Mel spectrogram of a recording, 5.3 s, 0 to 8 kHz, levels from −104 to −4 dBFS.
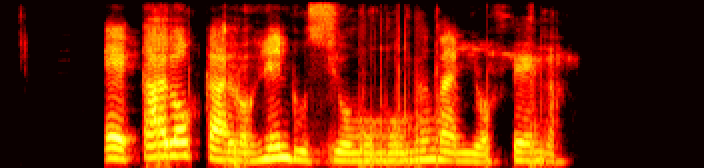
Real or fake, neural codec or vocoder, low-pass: fake; codec, 44.1 kHz, 3.4 kbps, Pupu-Codec; 7.2 kHz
